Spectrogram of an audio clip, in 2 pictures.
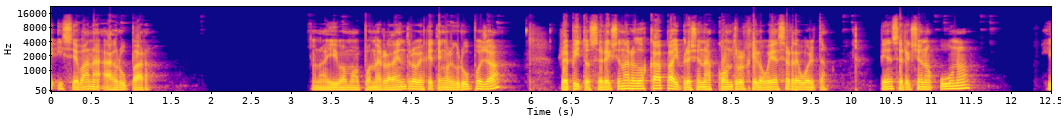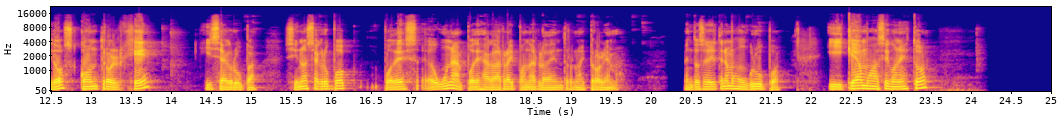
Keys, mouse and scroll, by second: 0.1 click, 0.7 click, 1.8 click, 2.7 click, 4.8 click, 5.4 click, 8.4 ctrl+z, 9.8 click, 11.0 ctrl+click, 11.6 ctrl+click, 13.7 ctrl+g, 14.9 click, 15.8-17.8 drag, 19.0 click, 19.7 click, 21.1 click, 24.3 ctrl+j.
